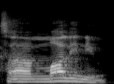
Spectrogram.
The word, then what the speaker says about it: Molineux: I never knew that the X um uh you I never knew that the X is always is silent.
